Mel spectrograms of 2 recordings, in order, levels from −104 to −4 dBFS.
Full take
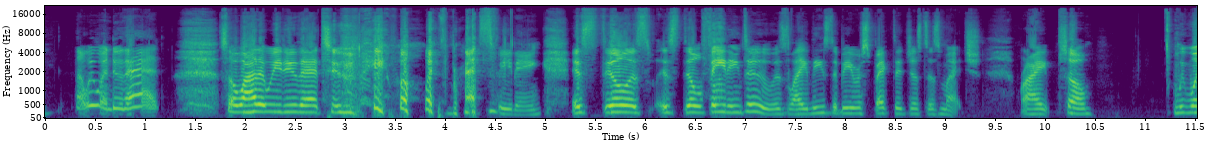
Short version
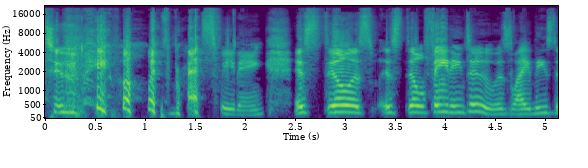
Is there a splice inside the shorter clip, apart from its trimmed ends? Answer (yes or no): no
